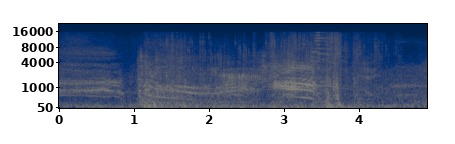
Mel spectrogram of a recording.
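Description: A creature snarls with a gurgling growl.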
